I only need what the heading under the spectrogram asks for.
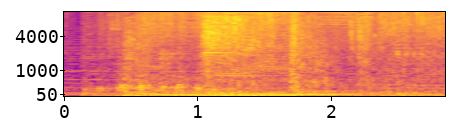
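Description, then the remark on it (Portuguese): A heavy booming impact with a crunching, shattering edge as a legionary's powerful sideways blow smashes a mechanical creature's torso piece by piece, followed by rumbling low-end debris and metallic clatter that lingers for a couple of seconds. No one speaks. “Aproveitando o mesmo balanço, o legionário gira em seu próprio eixo e desfere um golpe lateral de extrema potência, esmigalhando peça por peça no torso da criatura.”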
